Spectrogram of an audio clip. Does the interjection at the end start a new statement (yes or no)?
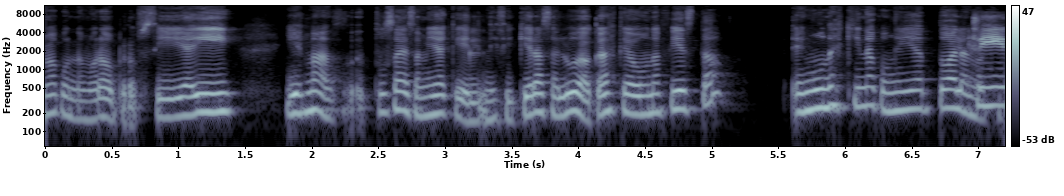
yes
